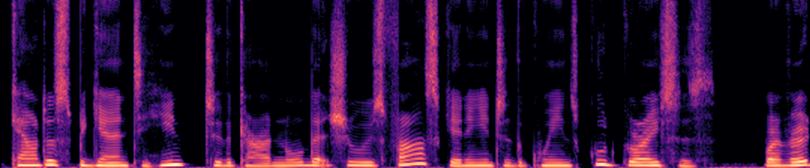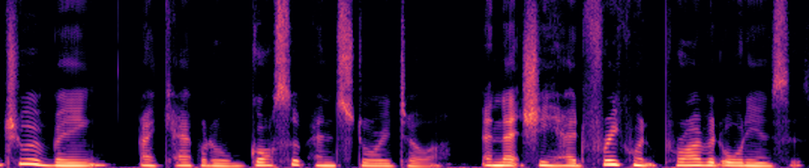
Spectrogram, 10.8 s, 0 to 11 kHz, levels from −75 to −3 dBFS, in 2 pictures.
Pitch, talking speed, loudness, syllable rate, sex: 200 Hz, 195 wpm, -17 LUFS, 5.3 syllables/s, female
